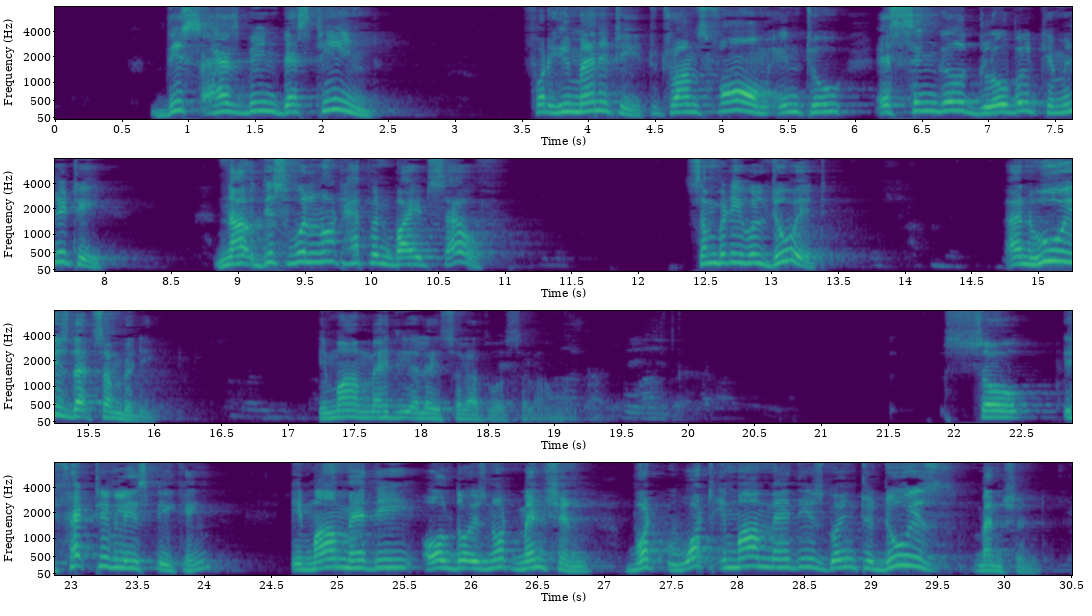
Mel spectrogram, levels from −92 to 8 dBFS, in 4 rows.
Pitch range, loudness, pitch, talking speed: 160-225 Hz, -29 LUFS, 195 Hz, 100 wpm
